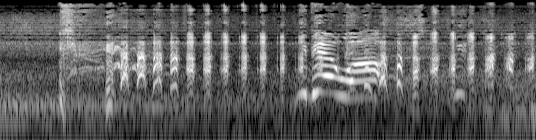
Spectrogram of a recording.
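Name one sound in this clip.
A middle-aged man laughs loudly and heartily, close by.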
